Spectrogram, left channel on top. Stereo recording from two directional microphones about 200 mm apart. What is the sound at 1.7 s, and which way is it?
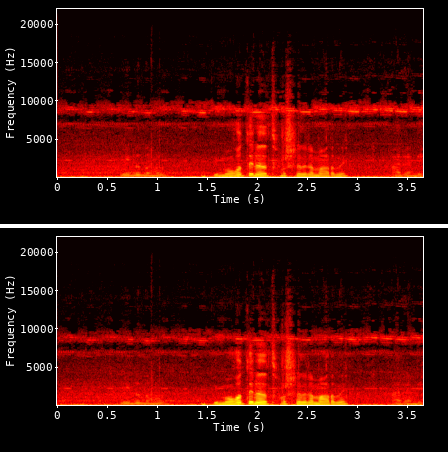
Speech, 25° right (ahead or behind).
